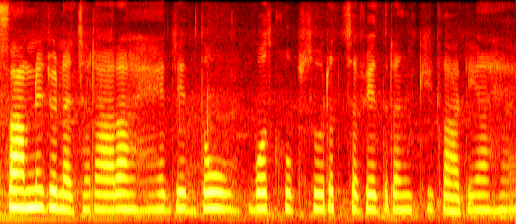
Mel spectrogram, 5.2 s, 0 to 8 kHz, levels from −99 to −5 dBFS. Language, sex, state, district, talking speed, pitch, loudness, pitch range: Hindi, female, Punjab, Kapurthala, 175 wpm, 205 Hz, -22 LUFS, 200-215 Hz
